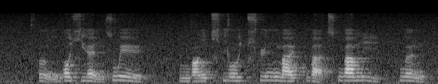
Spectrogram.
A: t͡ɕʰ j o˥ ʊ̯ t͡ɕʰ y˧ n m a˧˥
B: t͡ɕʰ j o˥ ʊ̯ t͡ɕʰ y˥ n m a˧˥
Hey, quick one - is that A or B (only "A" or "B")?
B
